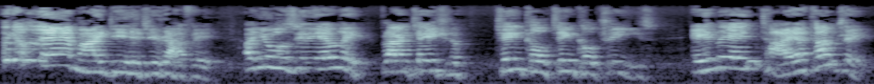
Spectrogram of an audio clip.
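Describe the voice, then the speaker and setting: A man voicing a loud, pompous, generous aristocratic Duke from a storybook, grand and exclamatory. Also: high voice, lively intonation, a little slow, pitched above the performer's own voice, full character voice. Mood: hearty, generous. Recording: roomy echo, far from mic.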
